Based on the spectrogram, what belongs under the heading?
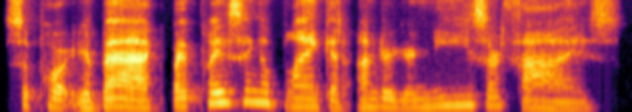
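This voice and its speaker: With a deep voice, a woman who teaches meditation leads a scripted session. Her delivery is calm, soothing and measured, and she pauses between phrases.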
